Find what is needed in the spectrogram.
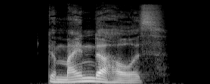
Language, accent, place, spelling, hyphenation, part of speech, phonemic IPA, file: German, Germany, Berlin, Gemeindehaus, Ge‧mein‧de‧haus, noun, /ɡəˈmaɪ̯ndəˌhaʊ̯s/, De-Gemeindehaus.ogg
- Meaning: 1. church hall, parish hall 2. community center, community hall 3. town hall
